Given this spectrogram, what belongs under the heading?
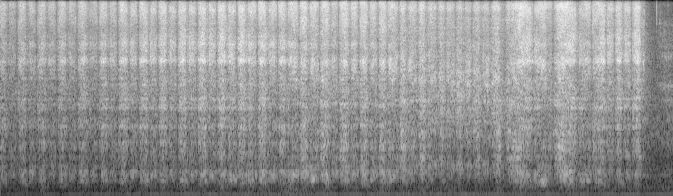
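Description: Tile grout scrubbed by hand without chemicals, a steady, close, rhythmic rasping scrub running continuously at even strength, with a brief louder burst near the end before it drops away.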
